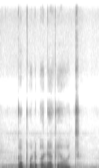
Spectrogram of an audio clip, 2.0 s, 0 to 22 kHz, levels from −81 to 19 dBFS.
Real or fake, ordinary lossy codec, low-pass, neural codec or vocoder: real; none; none; none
